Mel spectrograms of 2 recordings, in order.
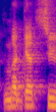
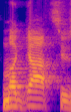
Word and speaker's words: Magatsu: time covert demonic dragon magetsu storm uh yeah you know i'll pronounce it properly for once magatsu storm that doesn't taste as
